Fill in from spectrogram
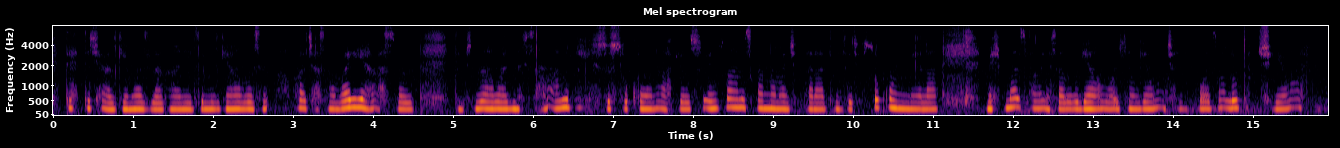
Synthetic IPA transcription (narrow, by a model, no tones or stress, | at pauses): t̪ɛht̪it͡ʃʰiɐlkimɐzlɐɡãːnit̪imizɡʲãːboːsĩnzaːʋaːzt͡ʃʰasãːʋɐɾijaɐsɐlt̪imsinzaːʋaːzmɐst͡ʃʰi̥sãːɐlmɐisusukʰuːnakilsuinsaːnɨskɐnːɐmɐnt͡ʃʰi̥t̪ɐɾãːt̪imsɐt͡ʃʰi̥sukuːnmelãːmet͡ʃmɐzlɐɡãːnisɐbɐbɡʲãːolsʰãɡʲãːut͡ʃʰɐzbozãːlut̪upt͡ʃʰijɐãː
